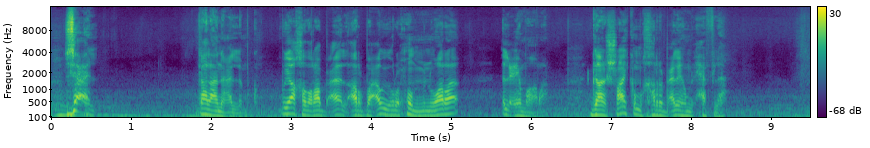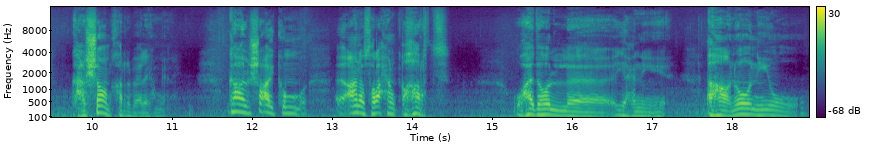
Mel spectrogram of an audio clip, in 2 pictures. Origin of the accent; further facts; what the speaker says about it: Kuwait; هذا ترى مثل ما حصل في قصة اللي حرقت الخيمة عندنا في الكويت قبل كم سنة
